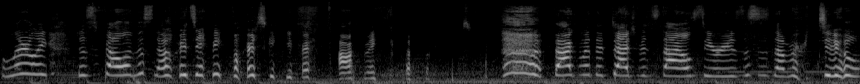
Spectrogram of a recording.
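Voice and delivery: winded, breathless, very high-pitched chatter. Coach greeting viewers after just falling in the snow, out of breath. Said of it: "I'm gonna catch my breath".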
